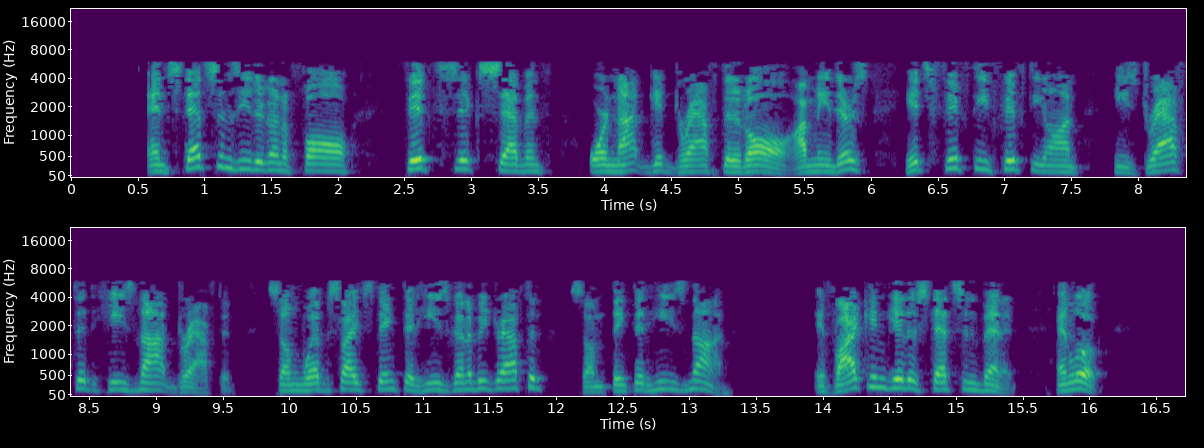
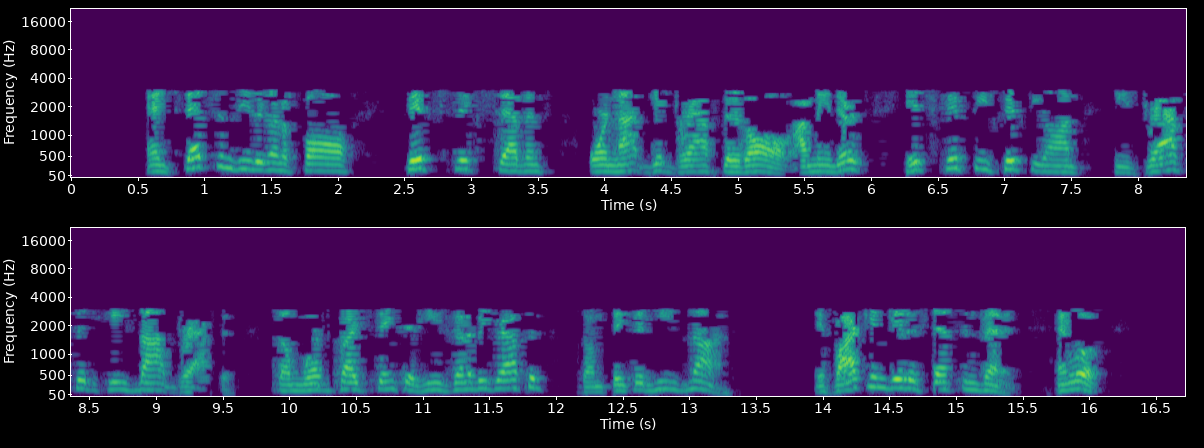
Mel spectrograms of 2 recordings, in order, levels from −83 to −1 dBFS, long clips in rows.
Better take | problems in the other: first | garbled, watery; badly; nothing above 3 kHz; slightly in the first

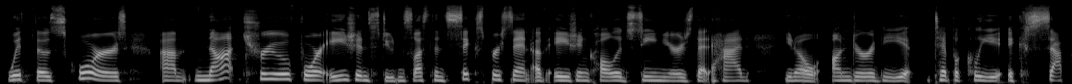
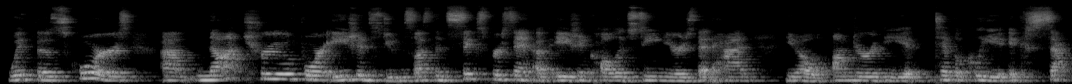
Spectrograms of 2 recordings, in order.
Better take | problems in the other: first | off-mic speech; far // room echo; slight; dies away in 0.4 s

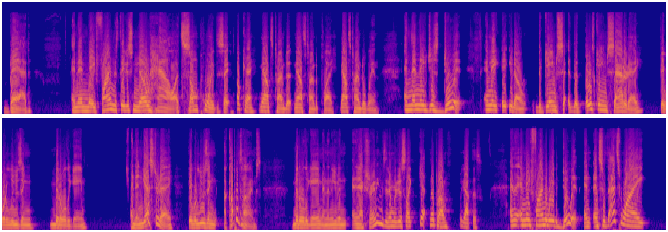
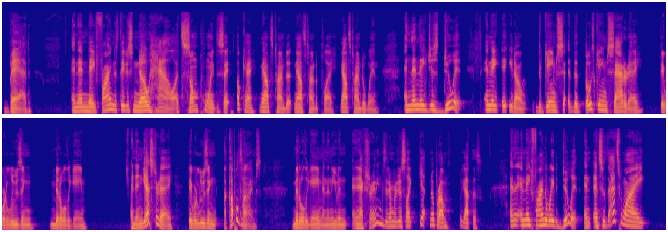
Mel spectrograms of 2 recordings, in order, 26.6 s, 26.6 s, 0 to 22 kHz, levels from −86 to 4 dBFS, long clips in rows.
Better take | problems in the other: second | distortion; heavy; 13% of the sound clipped

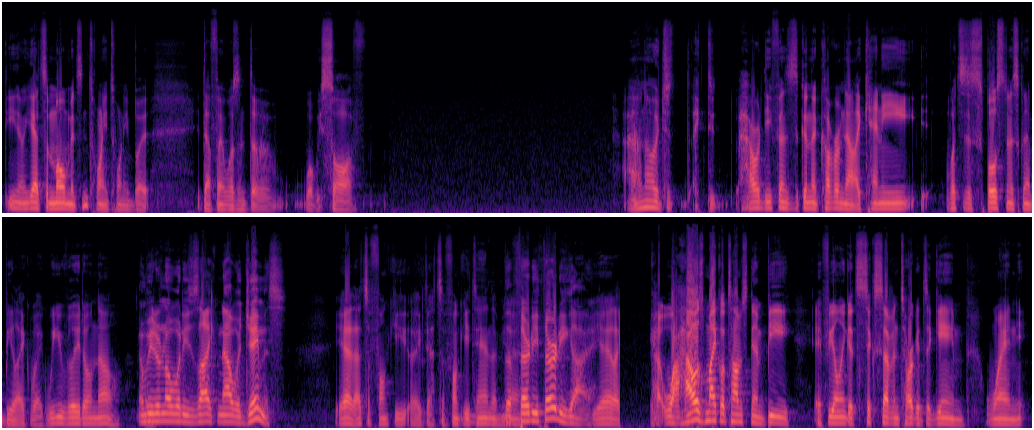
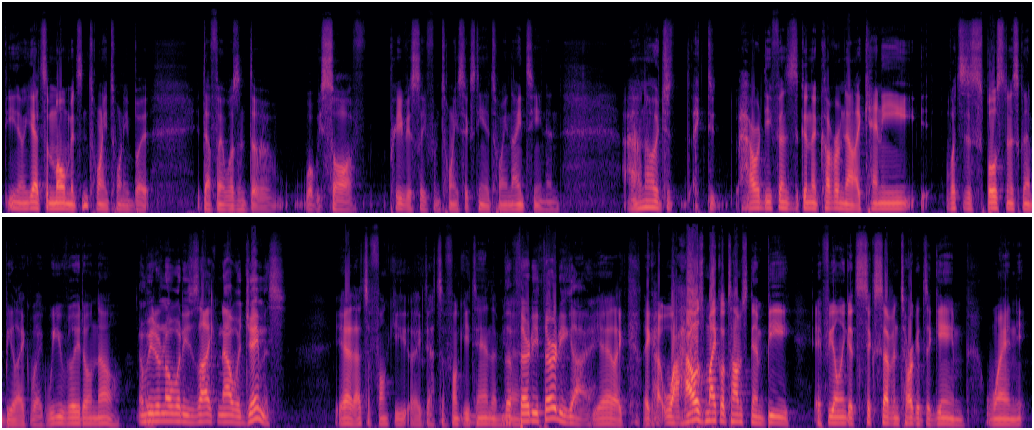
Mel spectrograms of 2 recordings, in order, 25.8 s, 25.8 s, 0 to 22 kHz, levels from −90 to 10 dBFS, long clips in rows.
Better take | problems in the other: second | audio cutting out; at 5 s for 3 s and at 21 s

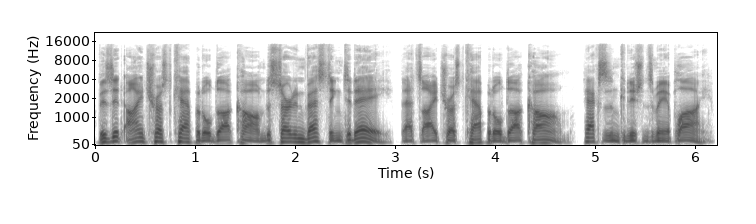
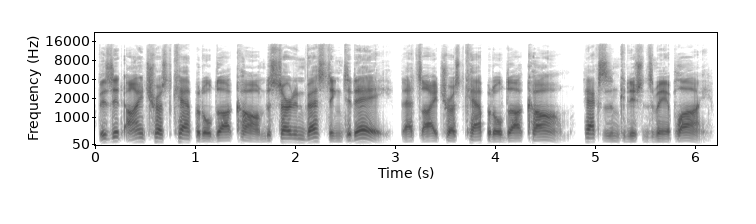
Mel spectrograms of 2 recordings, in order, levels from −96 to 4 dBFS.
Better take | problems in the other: first | thin; very; fading below 450 Hz

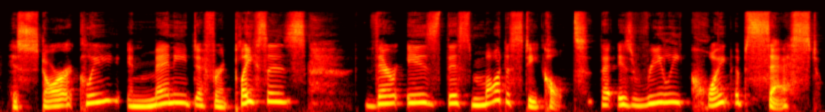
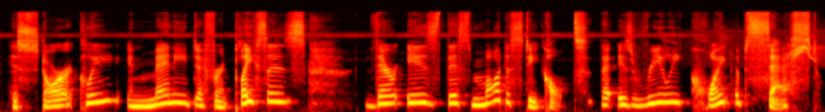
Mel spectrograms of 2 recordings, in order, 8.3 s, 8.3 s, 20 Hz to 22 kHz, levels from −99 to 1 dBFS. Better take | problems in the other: first | animal sounds; loud; throughout; 7 dB below the speech

